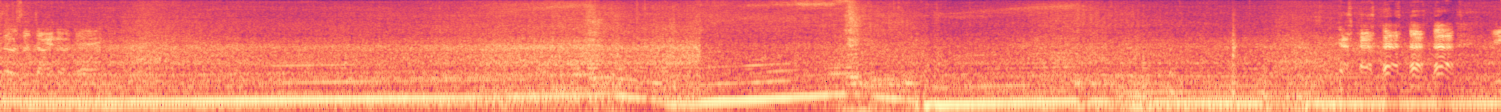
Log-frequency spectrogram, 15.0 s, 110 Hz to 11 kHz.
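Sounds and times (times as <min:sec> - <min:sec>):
turbocharged car engine accelerating: 0:00.0 - 0:15.0.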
